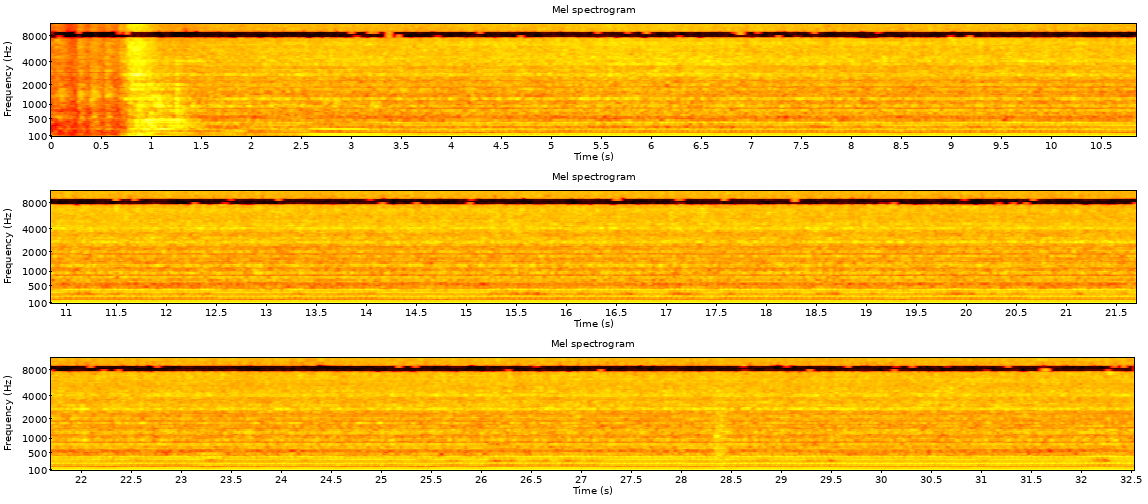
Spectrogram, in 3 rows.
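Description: Porsche GT4's flat-six engine starting, flaring briefly about a second in, then settling within a couple of seconds into a steady idle. It is being run to warm the freshly changed oil.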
